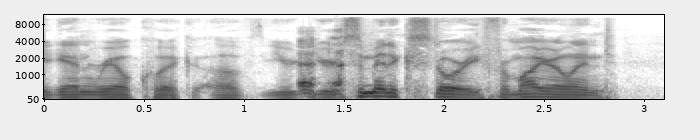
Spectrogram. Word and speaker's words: Smithwick's: It says a Smith, I say Schmidt's is how you pronounce it, right? But it's spelled Smithwick's.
